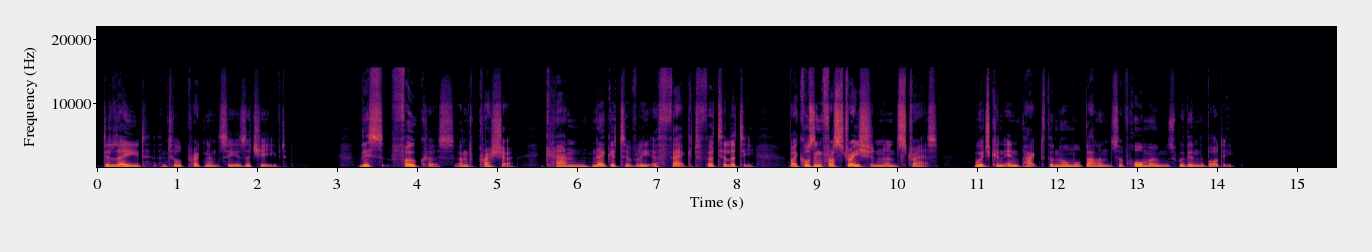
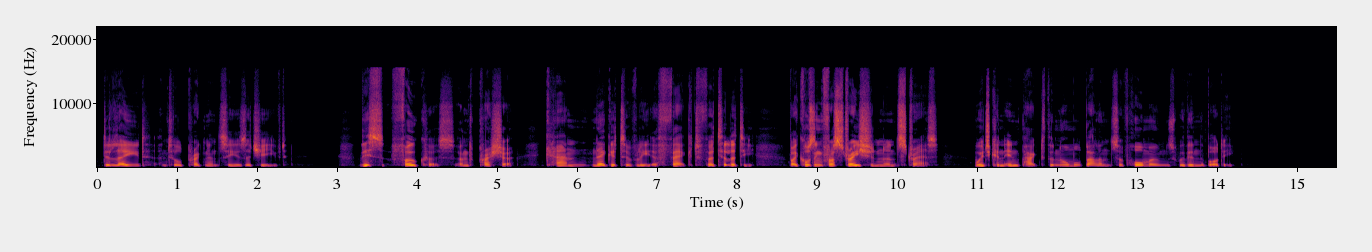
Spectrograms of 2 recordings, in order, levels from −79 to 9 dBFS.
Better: first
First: none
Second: thin; very; fading below 300 Hz

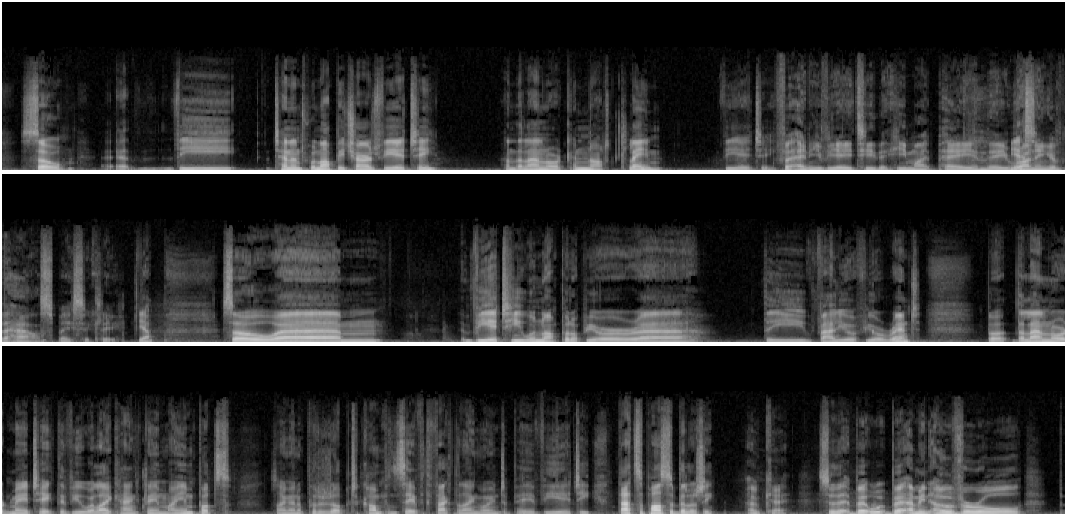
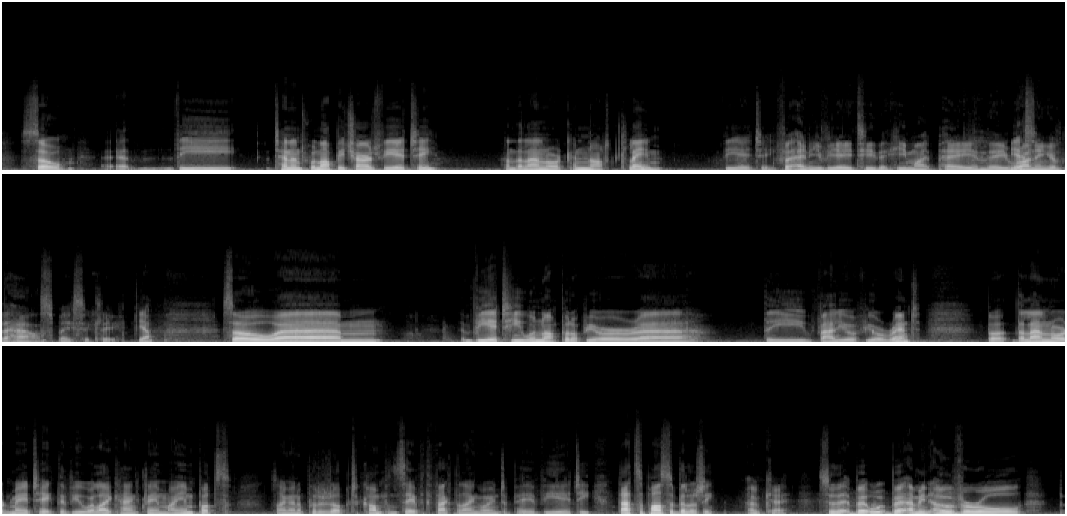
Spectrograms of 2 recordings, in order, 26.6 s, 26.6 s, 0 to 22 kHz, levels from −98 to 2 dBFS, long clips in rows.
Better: first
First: none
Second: muffled; very; fading above 2 kHz

